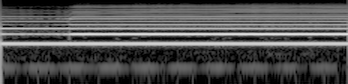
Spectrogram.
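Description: Recorder holding one long, steady F note, growing a little louder and brighter about half a second in.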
